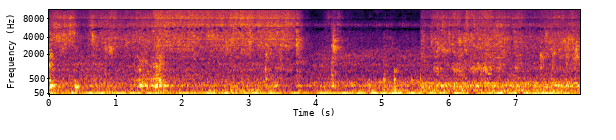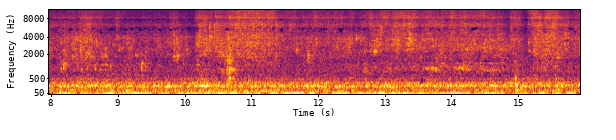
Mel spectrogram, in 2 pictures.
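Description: Water running steadily from a tap into a sink.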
